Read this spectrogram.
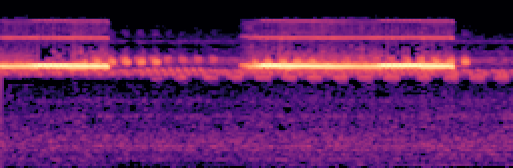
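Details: Insects calling outdoors: a bright continuous high trill for one second, a pause filled with soft rapid pulses, then a longer loud trill of about two seconds before fading back to quiet pulsing.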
